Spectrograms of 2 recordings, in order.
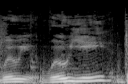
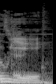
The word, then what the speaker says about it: Wuyi: It's called, this is an oolong tea called Wuyi Dark Roast. Am I saying that right? – Nice. Well done. Well done, Wuyi. Yeah, W-U-Y-I.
